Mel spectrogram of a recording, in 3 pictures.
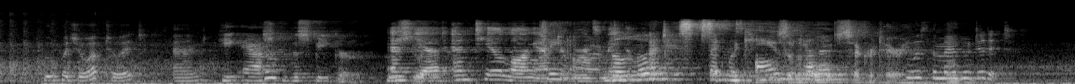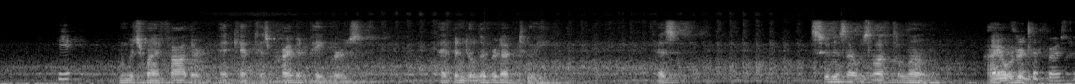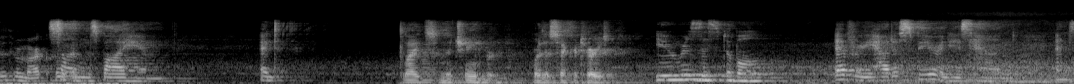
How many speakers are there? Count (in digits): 6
